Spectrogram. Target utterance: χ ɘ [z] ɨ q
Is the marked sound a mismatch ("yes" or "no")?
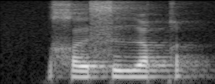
yes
